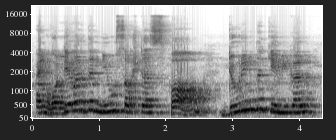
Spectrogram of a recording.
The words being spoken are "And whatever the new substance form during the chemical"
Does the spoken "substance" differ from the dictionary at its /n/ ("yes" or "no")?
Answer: yes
